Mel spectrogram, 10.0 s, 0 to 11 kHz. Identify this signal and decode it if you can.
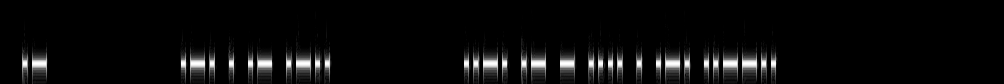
Morse code, heard as a keyed tone, about 25 wpm, 700 Hz. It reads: A REAL FATHER?
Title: 4x Word-Spacing - Sentences from Top 300 Words - 25wpm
